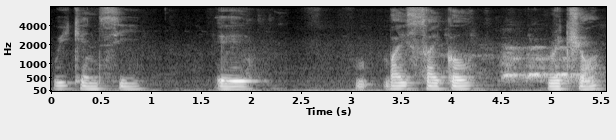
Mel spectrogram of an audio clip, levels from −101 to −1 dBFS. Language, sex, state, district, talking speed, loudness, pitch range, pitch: English, male, Nagaland, Kohima, 65 wpm, -17 LUFS, 100-120 Hz, 105 Hz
